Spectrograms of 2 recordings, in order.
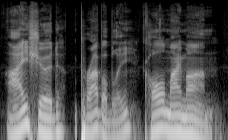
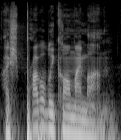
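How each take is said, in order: First: The word 'should' is pronounced fully and clearly. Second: The word 'should' is shortened almost to 'shd'. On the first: "versus how it sounds maybe by an audio translator" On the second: "In speaking, ... The word should almost disappears. It sounds like S H D"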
